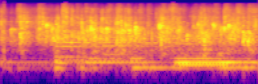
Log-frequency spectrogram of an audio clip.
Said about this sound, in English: Clap for Jesus.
